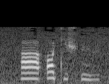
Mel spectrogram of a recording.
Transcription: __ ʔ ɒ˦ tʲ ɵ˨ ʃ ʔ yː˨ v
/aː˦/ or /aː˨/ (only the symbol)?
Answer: aː˨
